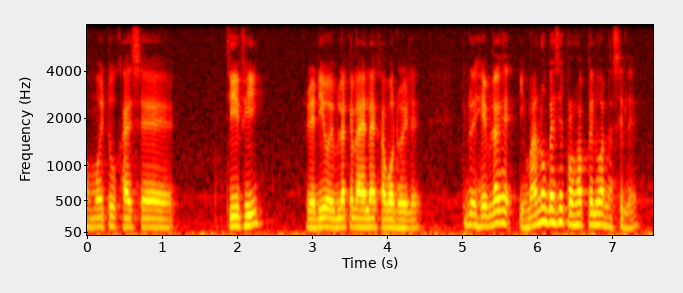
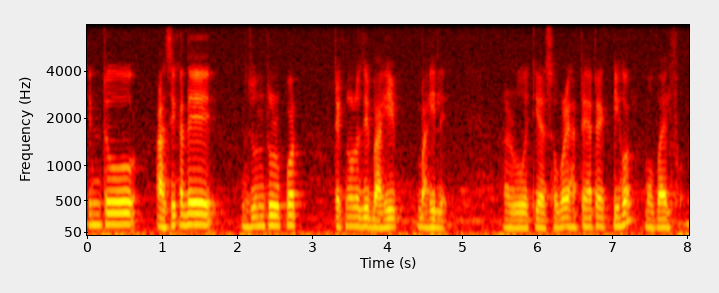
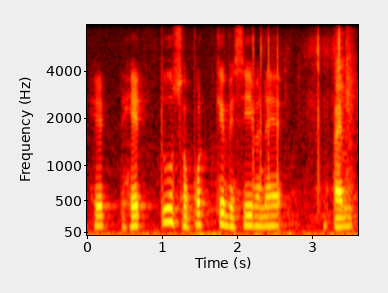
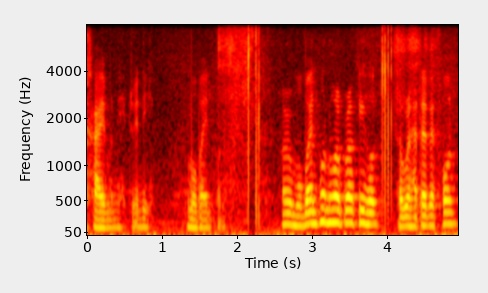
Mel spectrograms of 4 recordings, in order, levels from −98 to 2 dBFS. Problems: background sounds at intervals, background conversations at intervals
